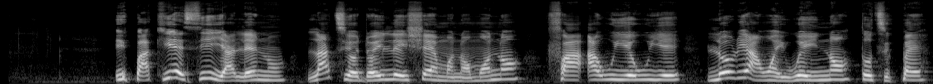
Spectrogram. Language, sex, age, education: Yoruba, female, 46-60, tertiary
